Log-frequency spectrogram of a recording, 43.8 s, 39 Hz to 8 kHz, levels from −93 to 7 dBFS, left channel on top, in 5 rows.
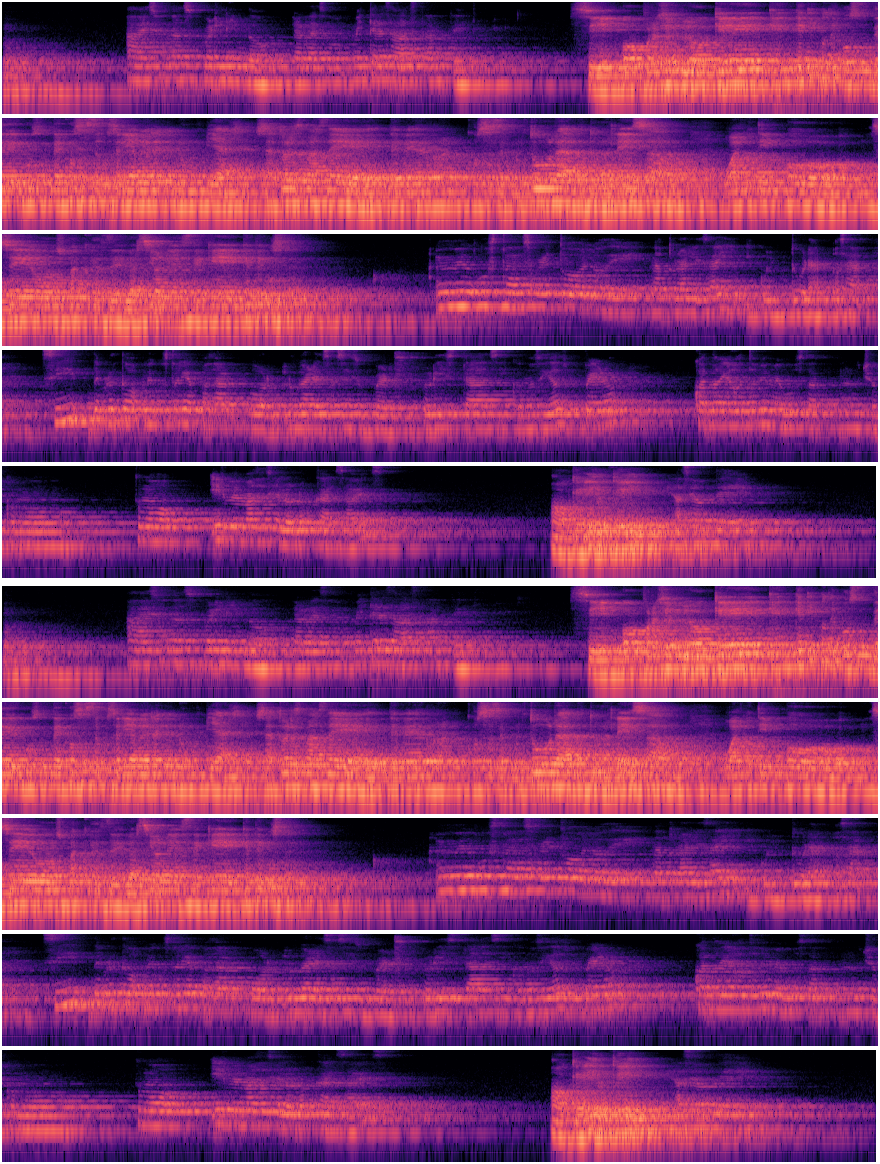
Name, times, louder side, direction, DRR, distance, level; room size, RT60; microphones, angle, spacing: voice 1, 1.2-4.8 5.9-6.4 21.8-26.1 26.7-32.4 33.2-35.7 36.4-36.7 37.1-38.8 41.7-42.5, equal, 75° left, 0 dB, 1.1 m, -29 dB
voice 2, 5.7-15.6 16.0-20.5 40.5-41.5, equal, 15° right, -4 dB, 1.2 m, -21 dB
14.5 x 5.3 x 2.5 m, 2.6 s
head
